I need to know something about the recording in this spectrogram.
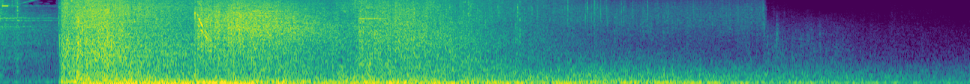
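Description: A loud explosion booms and slowly rumbles away.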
